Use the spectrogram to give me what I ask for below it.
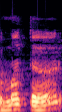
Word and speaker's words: moteur: Jadi di sini de huruf terakhir tidak dibunyikan, lieu, tapi kalau moteur itu r-nya dibunyikan.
